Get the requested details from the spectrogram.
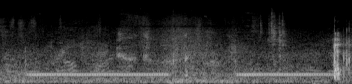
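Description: telephone dialing tones

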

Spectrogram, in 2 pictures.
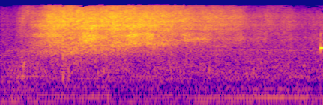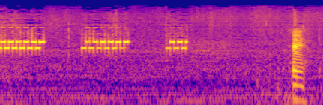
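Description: cell phone ringing

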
